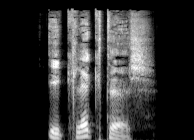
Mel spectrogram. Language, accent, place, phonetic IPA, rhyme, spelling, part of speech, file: German, Germany, Berlin, [ɛkˈlɛktɪʃ], -ɛktɪʃ, eklektisch, adjective, De-eklektisch.ogg
- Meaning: eclectic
